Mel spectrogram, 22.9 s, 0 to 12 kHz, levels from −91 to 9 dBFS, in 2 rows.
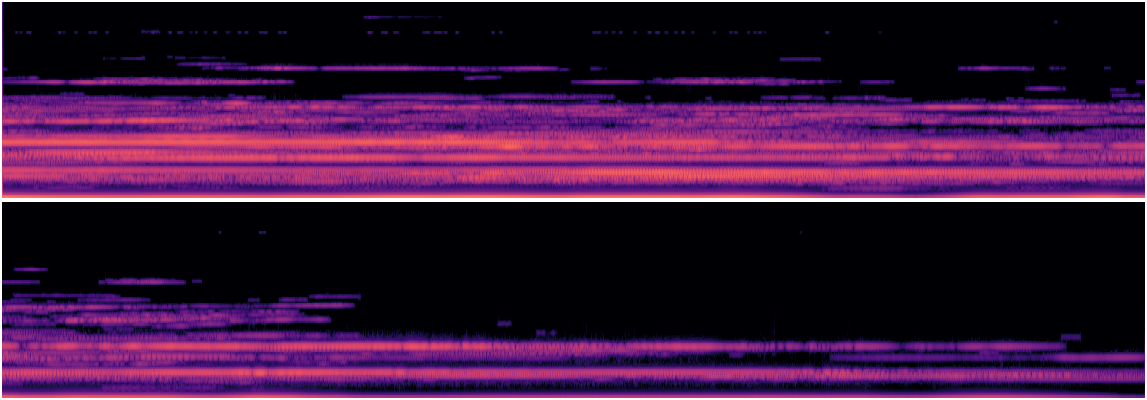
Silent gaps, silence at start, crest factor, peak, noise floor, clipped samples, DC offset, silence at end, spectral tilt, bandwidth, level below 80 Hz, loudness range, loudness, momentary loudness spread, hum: none; 0 s; 14 dB; -12 dBFS; -51 dBFS; under 0.1%; 3%; 0 s; -6 dB/octave; 7.4 kHz; -72 dBFS; 15 LU; -29 LUFS; 18 LU; none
